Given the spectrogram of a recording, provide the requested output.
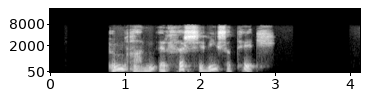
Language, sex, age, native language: Icelandic, male, 40-49, Icelandic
